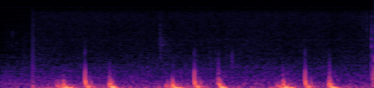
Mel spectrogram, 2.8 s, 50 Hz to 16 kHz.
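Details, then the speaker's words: Mid-systolic click heard at the apex with the stethoscope diaphragm: regular heartbeat near 68 a minute with a sharp extra click between the first and second sounds, a finding usually due to mitral valve prolapse, often from myxomatous degeneration. "now this mid-systolic click is usually due to something called mitral prolapse often due to mix um buddhist degeneration of the mitral valve"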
